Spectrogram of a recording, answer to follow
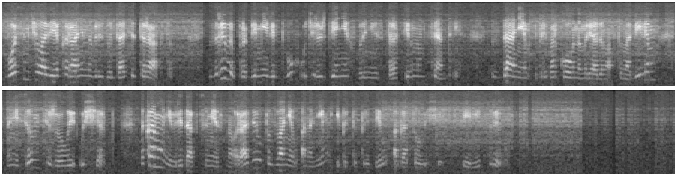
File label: radio russian; de vessel cz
